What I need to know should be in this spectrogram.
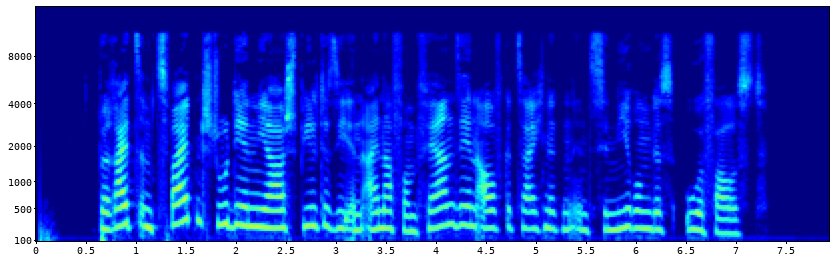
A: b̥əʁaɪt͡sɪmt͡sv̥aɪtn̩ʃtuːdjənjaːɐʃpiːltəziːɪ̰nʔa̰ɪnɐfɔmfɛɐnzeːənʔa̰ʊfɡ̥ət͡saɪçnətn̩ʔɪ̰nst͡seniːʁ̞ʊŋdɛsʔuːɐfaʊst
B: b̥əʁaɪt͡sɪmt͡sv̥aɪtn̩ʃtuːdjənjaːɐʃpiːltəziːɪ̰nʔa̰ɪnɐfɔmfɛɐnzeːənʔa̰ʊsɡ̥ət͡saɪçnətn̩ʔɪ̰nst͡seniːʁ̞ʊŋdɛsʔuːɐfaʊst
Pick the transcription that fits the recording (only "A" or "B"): A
